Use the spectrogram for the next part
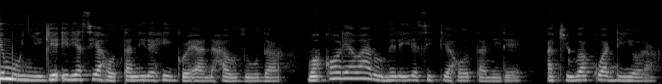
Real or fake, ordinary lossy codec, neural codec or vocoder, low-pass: fake; none; vocoder, 44.1 kHz, 128 mel bands, Pupu-Vocoder; 14.4 kHz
